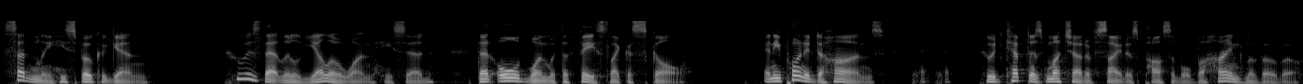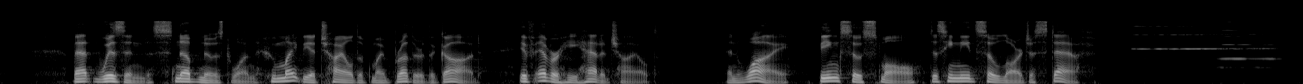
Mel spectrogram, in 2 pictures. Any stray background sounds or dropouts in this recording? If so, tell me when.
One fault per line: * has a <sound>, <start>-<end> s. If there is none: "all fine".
* has a laugh, 9.1-9.6 s
* has a squeak, 24.3-25.9 s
